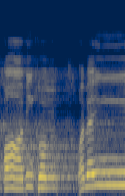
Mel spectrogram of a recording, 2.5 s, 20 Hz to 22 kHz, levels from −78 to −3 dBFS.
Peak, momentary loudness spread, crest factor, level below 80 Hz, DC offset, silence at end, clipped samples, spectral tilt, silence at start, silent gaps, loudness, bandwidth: -6 dBFS; 11 LU; 14 dB; -64 dBFS; under 0.1%; 0 s; under 0.1%; -5.5 dB/octave; 0 s; none; -20 LUFS; 11 kHz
